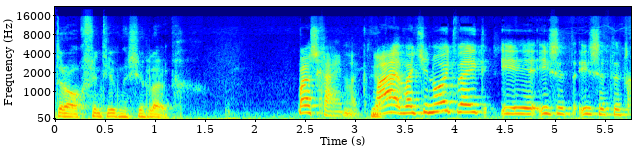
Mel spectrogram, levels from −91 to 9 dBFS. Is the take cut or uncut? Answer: cut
